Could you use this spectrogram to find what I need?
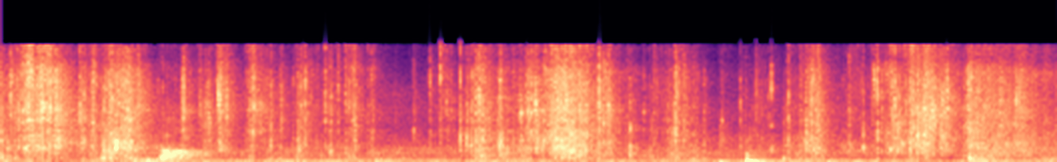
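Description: Foil packs crinkle and rustle in someone's hands, close up.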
